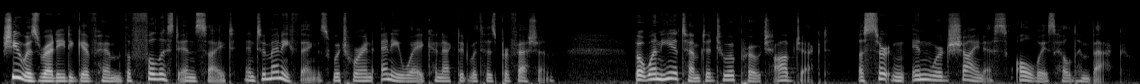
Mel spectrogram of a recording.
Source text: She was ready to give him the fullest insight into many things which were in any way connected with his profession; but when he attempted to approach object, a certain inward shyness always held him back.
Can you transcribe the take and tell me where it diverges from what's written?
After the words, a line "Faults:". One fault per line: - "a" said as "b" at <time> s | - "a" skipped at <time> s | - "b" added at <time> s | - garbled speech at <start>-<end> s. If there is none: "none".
She was ready to give him the fullest insight into many things which were in any way connected with his profession; but when he attempted to approach object, a certain inward shyness always held him back.
Faults:
none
